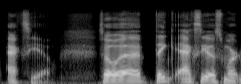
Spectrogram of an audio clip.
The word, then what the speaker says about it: ACCEO: It's spelled ACCES, but the way you actually say it is Axio. Axio.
